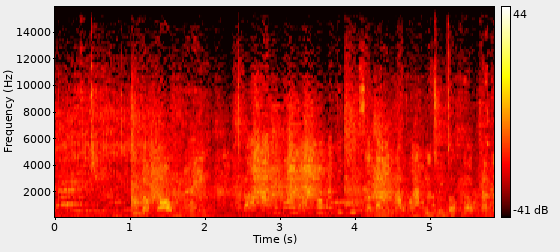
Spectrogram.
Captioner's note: people discussing very quietly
